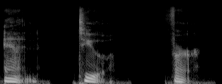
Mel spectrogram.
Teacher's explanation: Your ear is listening for and, to, for, but you are hearing n, to, for. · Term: reduced sounds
